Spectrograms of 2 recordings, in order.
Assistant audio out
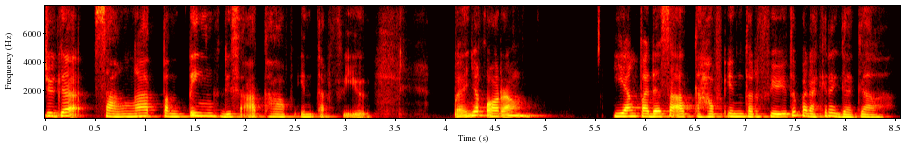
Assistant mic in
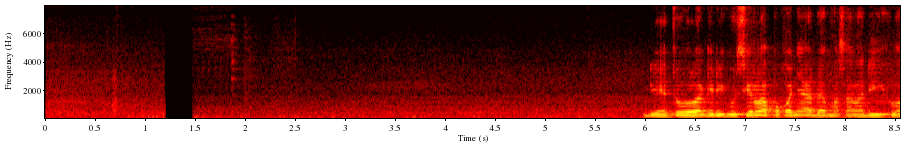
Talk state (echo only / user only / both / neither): user only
